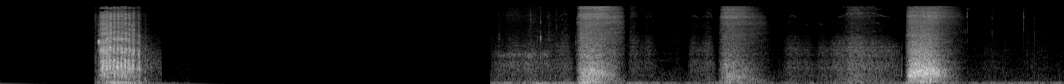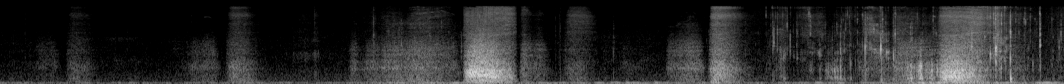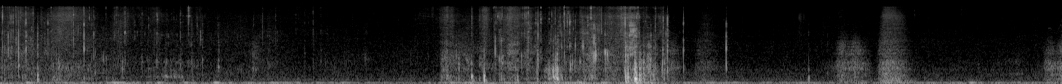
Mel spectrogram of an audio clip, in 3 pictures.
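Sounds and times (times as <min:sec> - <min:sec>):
horse snorting: 0:01.0 - 0:01.6, 0:07.1 - 0:09.7, 0:14.2 - 0:16.6, 0:17.3 - 0:24.1, 0:25.6 - 0:28.6
horse breathing: 0:04.9 - 0:24.8, 0:25.5 - 0:28.6, 0:29.3 - 0:30.5, 0:31.5 - 0:31.9.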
